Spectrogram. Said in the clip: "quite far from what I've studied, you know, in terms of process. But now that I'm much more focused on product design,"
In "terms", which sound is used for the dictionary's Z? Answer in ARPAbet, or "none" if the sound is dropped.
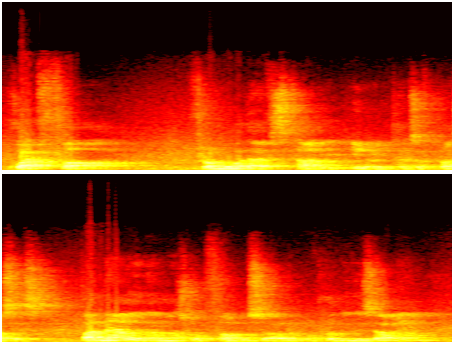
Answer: Z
